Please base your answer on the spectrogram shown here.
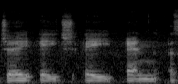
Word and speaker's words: jhana: to explore it further it's spelled j h a n as in nancy a again j h a and a it's called jhana or meditative absorption which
